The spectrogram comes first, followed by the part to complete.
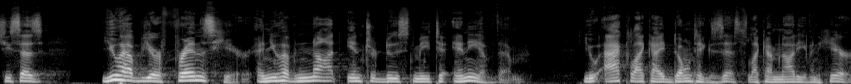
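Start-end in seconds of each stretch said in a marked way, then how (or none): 1.0-8.5 put-on angry outburst tone. Retelling what his sister said when she confronted him: imitating her angry words. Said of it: "she is so angry".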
